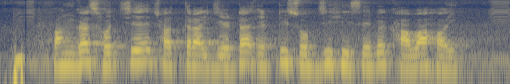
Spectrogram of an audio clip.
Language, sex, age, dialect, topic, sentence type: Bengali, male, 25-30, Standard Colloquial, agriculture, statement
